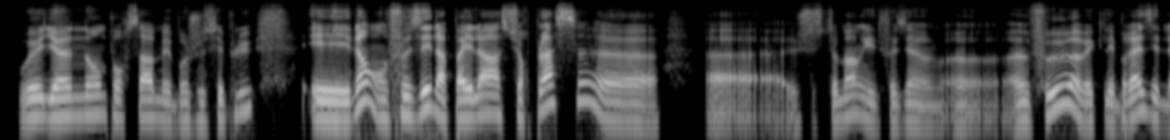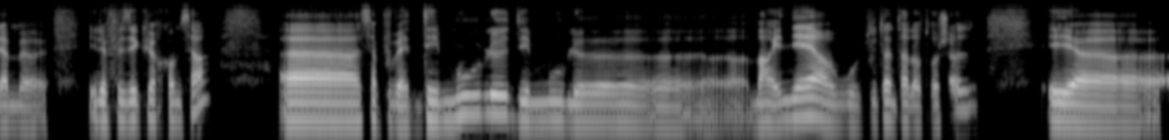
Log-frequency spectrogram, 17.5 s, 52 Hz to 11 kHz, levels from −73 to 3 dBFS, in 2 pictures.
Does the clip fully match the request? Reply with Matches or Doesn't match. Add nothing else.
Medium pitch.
Doesn't match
